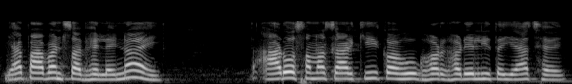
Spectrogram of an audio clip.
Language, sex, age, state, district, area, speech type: Maithili, female, 60+, Bihar, Muzaffarpur, urban, spontaneous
